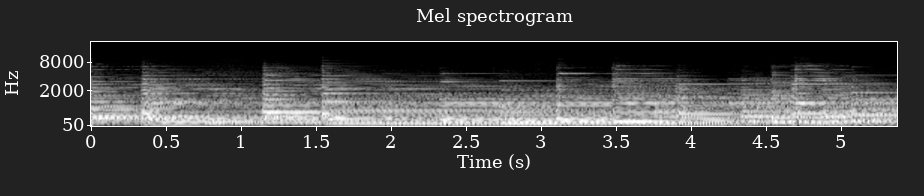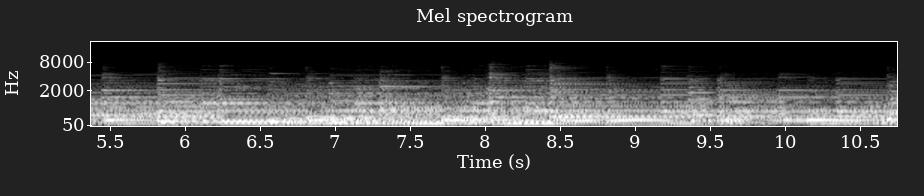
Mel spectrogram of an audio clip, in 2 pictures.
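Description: Kawai 44-inch upright piano being played: a flowing piece of chords and melody over held bass notes, with fast repeated figures in the second half.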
